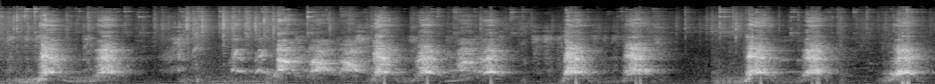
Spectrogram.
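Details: Dogs attacking a puppy: rapid harsh barks and yelps in quick bursts, roughly two per second, overlapping and uneven in loudness.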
